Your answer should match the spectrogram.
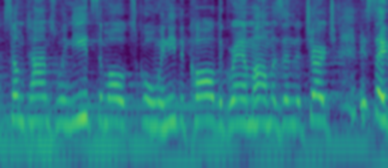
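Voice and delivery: loud, high preaching build; fiery preaching. Acted. Pastor preaching hard to the church, loud and high. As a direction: preach it out to the congregation.

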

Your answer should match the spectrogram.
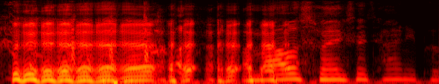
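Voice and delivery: reading through laughter, struggling; laughing while reading. Real, not acted. Reading book while mouth burns.

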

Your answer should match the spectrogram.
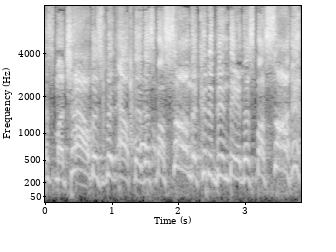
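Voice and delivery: rising, chanted sermon cadence; preaching. Acted. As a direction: preach it, building with each line. Sermon refrain, sung preaching.

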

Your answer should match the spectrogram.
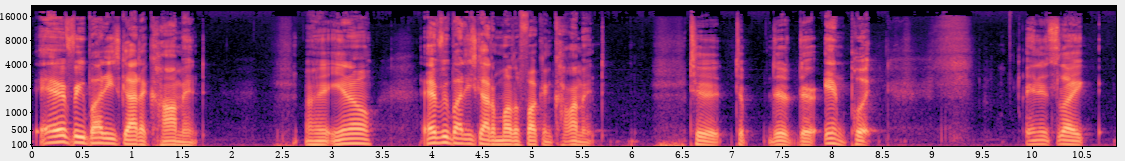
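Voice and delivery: ordinary talk, nothing marked

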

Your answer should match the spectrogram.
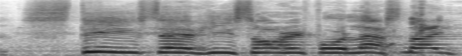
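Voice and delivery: high slow announcer voice. Pretend. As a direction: hype it up like a ring announcer. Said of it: "be like".

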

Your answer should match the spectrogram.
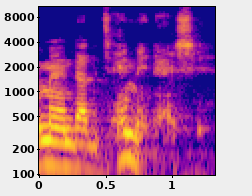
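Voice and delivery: low, quiet broken-English voice. Retold or imitated. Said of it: "In broken ass English".

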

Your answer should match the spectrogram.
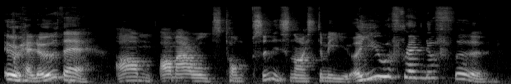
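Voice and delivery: put-on rough Northern English character accent; Harold's accent. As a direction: greet them in a bouncy Northern English accent. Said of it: "It's Harold's accent".

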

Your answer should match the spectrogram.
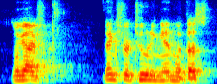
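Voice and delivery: talking through a mouthful; words round a bite of food; mouth full. Real, not acted. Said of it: "as I speak with my mouth full".

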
